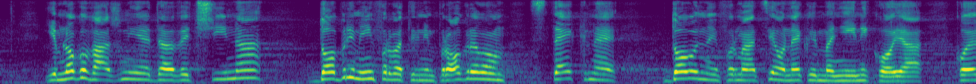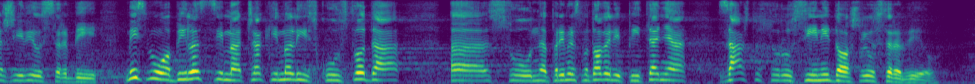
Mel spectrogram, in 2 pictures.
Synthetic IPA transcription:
je̞mno̞ɡo̞ʋaʒnije̞d̪aʋe̞t͡ɕina | d̪o̞bɾiminfo̞ɾmat̪iʋnimpɾoɡɾamo̞m | st̪ekne | d̪o̞ʋoʎnoinfo̞ɾmaːt̪sijaoneko̞jmaɲinikoja | ko̞jaʒiːʋiusr̩bii | miːsmouobilˠast̪simat͡ʃakimaliːskuːst̪ʋo̞d̪a | sunapɾiːmeɾsmod̪o̞βilipiːt̪aɲa | zaʃt̪o̞suɾusinid̪o̞ʃliusr̩bḭjṵ

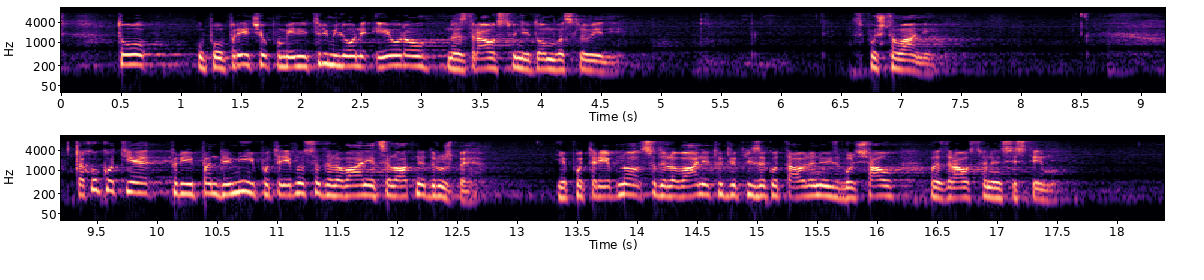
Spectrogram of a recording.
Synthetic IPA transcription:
t̪oːupɔwpɾeːt͡ʃjɛpɔmeːnit̪ɾimiljoːnɛʔeːwɾɔwnazd̪ɾawst̪ʋɛnid̪oːmʋəslɔʋeːnii | spɔʃt̪ɔʋaːni | t̪akoːkɔt̪jɛpɾipand̪ɛmijipɔt̪ɾeːbnɔsɔd̪ɛlɔʋaːnjɛsɛlɔːt̪nɛd̪ɾuːʒbɛ | jɛpɔt̪ɾeːbnɔsɔd̪ɛlɔʋaːnjɛt̪uːd̪ipɾizaɡɔt̪aːwlʲjanjuizbɔlʃaːwʋəzd̪ɾawst̪ʋɛnɛmsist̪eːmu

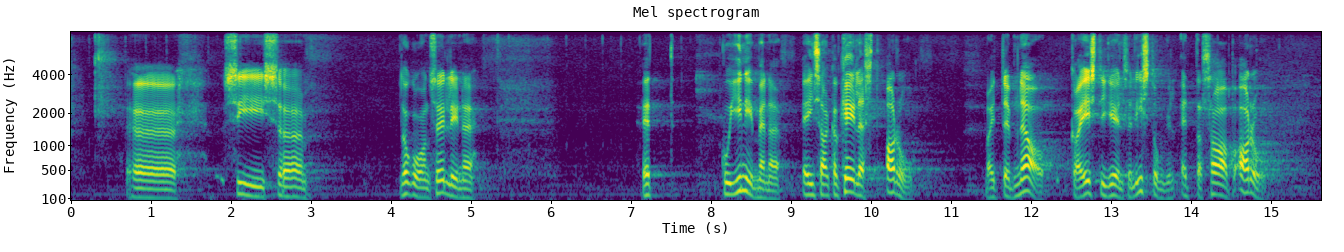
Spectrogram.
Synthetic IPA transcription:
siːs | noɡ̥uo̞nse̞lʲːine̞ | e̞t̪ | kujinime̞ne̞e̞jsɑːkɑke̞ːle̞st̪ɑɾṵ | vɑjd̪̥̚t̪e̞ːb̥næo̞̰kɑe̞ːsʲt̪ike̞ːlse̞list̪uŋɡ̥ile̞t̪ːɑsɑːb̥ɑɾu

